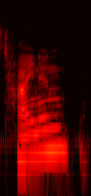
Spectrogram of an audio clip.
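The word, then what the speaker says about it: Tynion: a new comment that came out by james tynan that's the pronunciation called a nice house and my boy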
